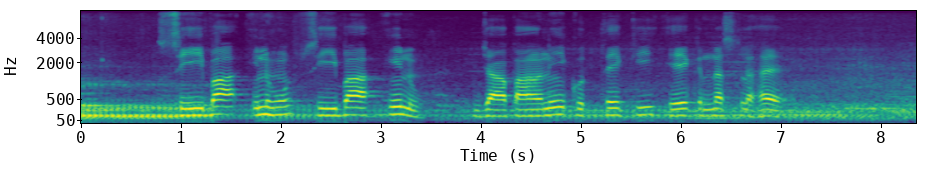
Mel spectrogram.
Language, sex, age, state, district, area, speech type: Hindi, male, 45-60, Uttar Pradesh, Hardoi, rural, read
